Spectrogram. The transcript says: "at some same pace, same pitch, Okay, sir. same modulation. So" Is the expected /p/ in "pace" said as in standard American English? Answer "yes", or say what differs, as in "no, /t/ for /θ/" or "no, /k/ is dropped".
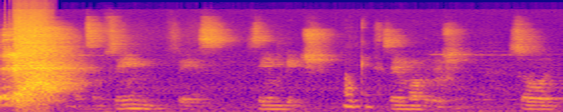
no, /f/ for /p/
